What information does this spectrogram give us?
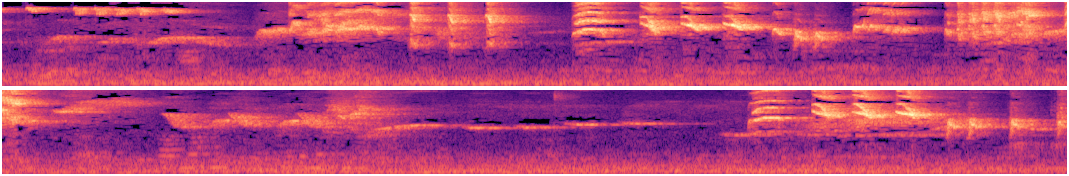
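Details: Captive orange-headed thrush giving a loud, varied song of quick high trills, sharp repeated notes and slurred whistles in bursts, with a quieter run of soft thin warbles between the louder passages.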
